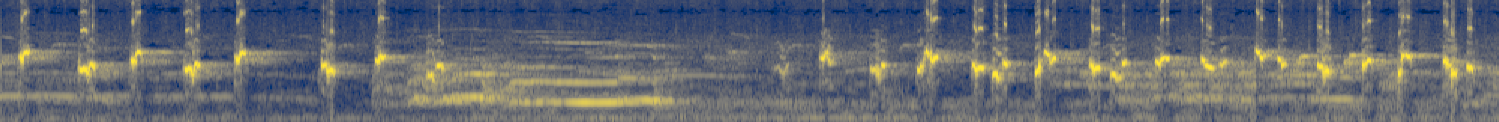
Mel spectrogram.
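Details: 'Dobel ropel' song from a Bali-type sooty-headed bulbul: bursts of quick chirps broken by a low, wavering warble, then a faster, tighter run of chirps to the end.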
